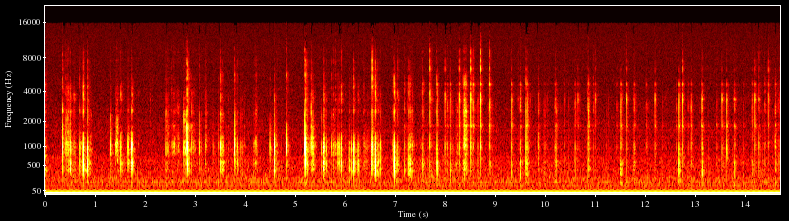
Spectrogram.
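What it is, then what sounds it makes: Wooden plate. Fingertips of both hands tap the underside of a round, plain, dark wooden plate, a hollow, shallow, empty dish held up in the air. Quiet, dry, crisp taps come in quick irregular bursts and flurries, each with a hollow mid tone and a very short decay. A steady low hum runs underneath throughout.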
